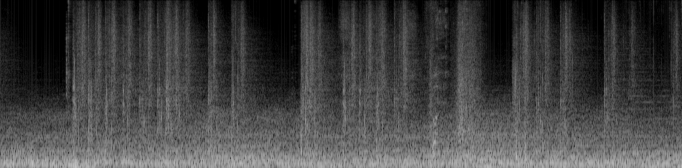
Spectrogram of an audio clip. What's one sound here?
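Armoured footsteps clank quickly on a hard floor.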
